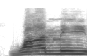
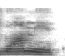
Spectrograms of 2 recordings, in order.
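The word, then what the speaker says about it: Wunmi: Wani Musaku, I probably killed that, didn't I? How do you say her name? It's Wami.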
